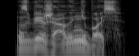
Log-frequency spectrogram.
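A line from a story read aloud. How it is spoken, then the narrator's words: Snorting. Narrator (Russian): хмыкнул инспектор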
